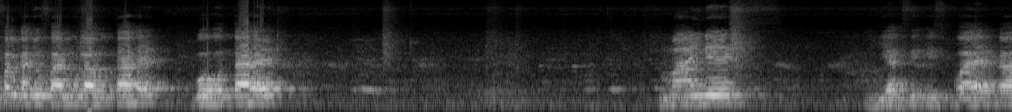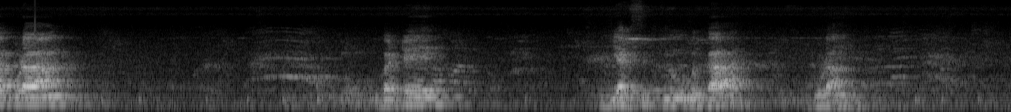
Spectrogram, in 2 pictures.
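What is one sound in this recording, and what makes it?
A young man speaks calmly and explains close by.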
